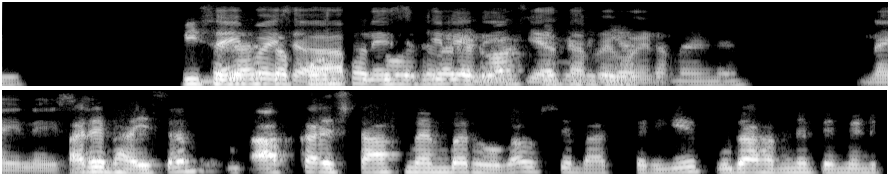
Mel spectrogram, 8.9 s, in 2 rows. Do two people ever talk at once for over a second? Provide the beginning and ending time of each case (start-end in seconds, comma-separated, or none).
1.0-3.4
